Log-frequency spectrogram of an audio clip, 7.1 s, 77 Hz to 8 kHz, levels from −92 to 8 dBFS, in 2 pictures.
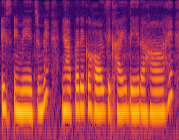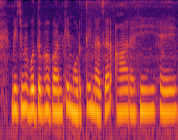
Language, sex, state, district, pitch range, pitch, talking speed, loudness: Hindi, female, Rajasthan, Jaipur, 200-215 Hz, 205 Hz, 175 wpm, -15 LUFS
